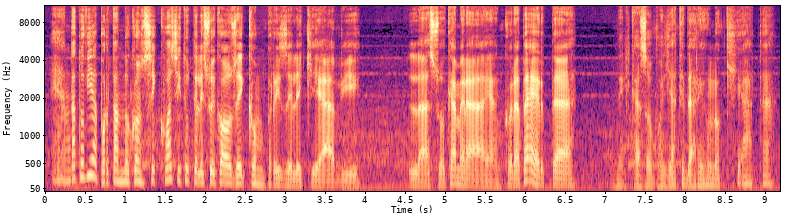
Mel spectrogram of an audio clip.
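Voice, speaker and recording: An actor dubbing a fussy, talkative boarding-house landlord in a game. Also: male voice, medium pitch, moderate pace, a little hiss or hum, close to an everyday voice. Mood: chatty. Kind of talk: Italian game dub.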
